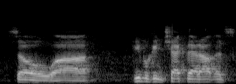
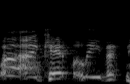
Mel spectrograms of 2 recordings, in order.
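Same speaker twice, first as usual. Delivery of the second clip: put-on very high, old-fashioned, old-timey gentleman's voice; 7 dB quieter than usual. Showing how to complain at a comic shop: old timey man voice. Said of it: "bust out your old timey man voice".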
